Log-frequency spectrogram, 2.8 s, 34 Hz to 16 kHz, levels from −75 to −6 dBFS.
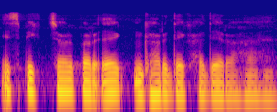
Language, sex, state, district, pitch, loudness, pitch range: Hindi, male, Arunachal Pradesh, Lower Dibang Valley, 95 Hz, -18 LUFS, 85-100 Hz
